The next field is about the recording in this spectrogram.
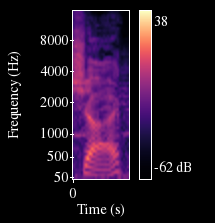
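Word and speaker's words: Schaich: Nick spells his last name, S-C-H-A-I-C-H, pronounced Shy.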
